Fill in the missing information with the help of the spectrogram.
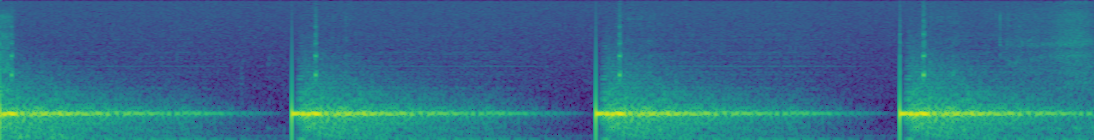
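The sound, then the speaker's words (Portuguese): A short radar segment jingle of sonar pings: four sharp pings at a steady pace about a second and a half apart, each ringing out and fading before the next, with no voices. “É, eu acho que talvez com essa musiquinha você possa decorar ele.”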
